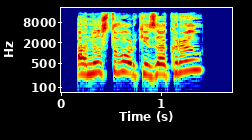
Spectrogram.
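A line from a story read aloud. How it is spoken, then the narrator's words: Barked from behind. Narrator (Russian): Рявкнули за моей спиной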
